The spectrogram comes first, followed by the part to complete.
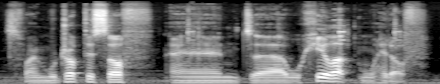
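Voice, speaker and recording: Low-voiced man giving casual game commentary. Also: expressive, moderate pace, a little mellow, faint music behind. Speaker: video game longplay host. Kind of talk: casual game commentary, muttering to self and viewers.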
